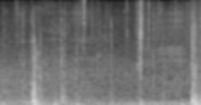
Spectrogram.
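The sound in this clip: People climb into a car parked by propane tanks: several loud thuds of doors and seats, with soft rustling and a low muffled hum between them, and no talk.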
